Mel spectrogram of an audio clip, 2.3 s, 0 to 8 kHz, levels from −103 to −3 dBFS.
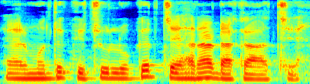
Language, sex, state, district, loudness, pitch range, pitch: Bengali, male, Tripura, Dhalai, -17 LUFS, 130-155 Hz, 140 Hz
